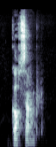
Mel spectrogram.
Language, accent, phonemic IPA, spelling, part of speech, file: French, France, /kɔʁ sɛ̃pl/, corps simple, noun, LL-Q150 (fra)-corps simple.wav
- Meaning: elementary substance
